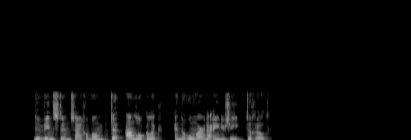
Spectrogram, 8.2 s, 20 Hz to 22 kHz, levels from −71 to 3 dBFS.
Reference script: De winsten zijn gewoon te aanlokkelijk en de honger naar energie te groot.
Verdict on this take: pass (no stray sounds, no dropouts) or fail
pass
